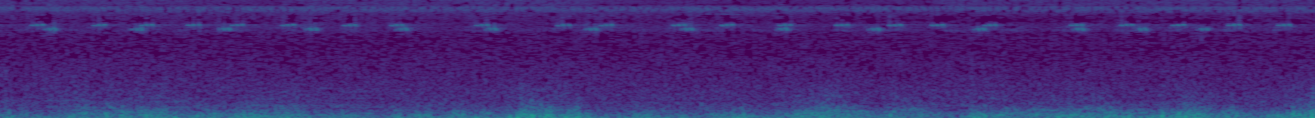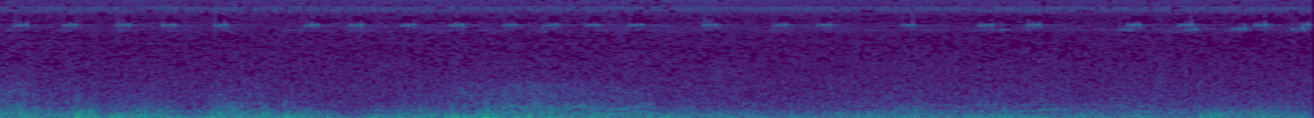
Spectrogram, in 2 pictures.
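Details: Summer countryside crickets near a golden wheat field trill in shrill repeated pulses that thin out toward the end, while a light breeze rumbles and surges low beneath them.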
